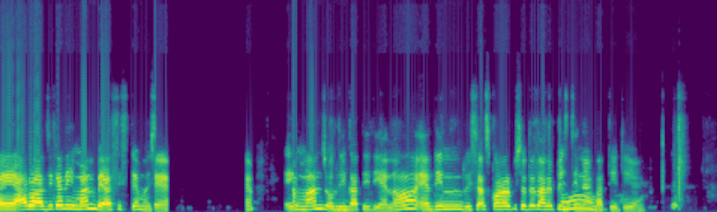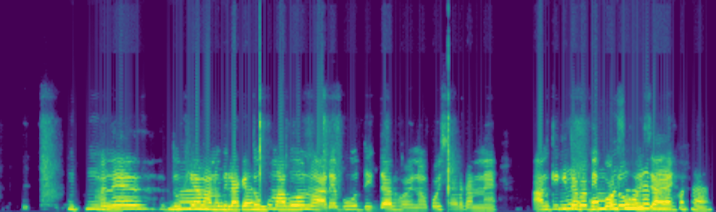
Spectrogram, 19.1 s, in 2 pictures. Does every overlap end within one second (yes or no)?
no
